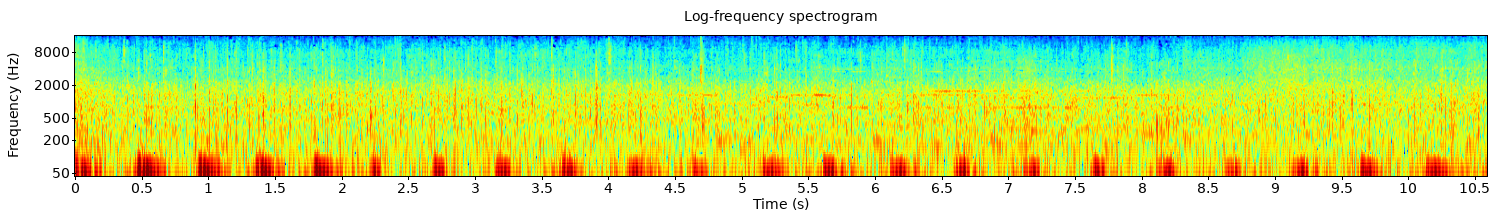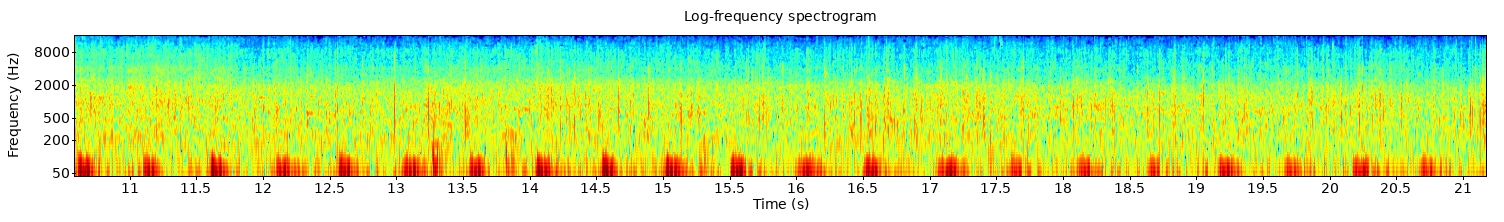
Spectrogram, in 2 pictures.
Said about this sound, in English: So we've nearly made it to the end of a wet, rainy Hitotsugi Street.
